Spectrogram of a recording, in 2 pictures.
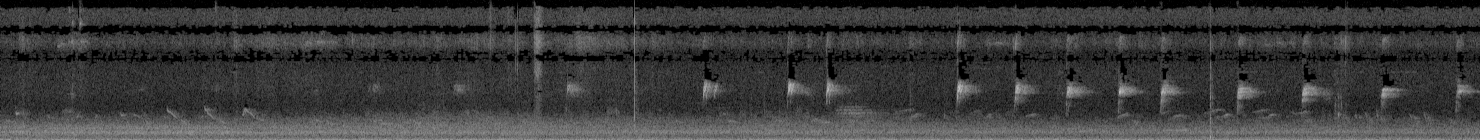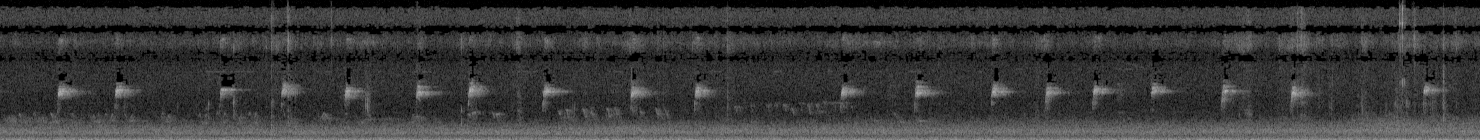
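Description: A bird repeating a short, high, falling chirp about one and a half times a second, starting several seconds in and going on steadily. Under it runs a steady low rumbling noise.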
